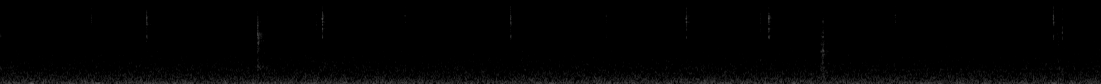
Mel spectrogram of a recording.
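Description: Faint computer mouse and keyboard clicks, about ten of them at uneven intervals, over near-silent room tone.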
